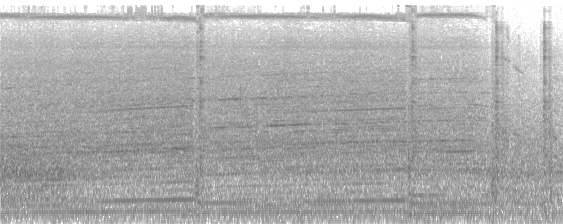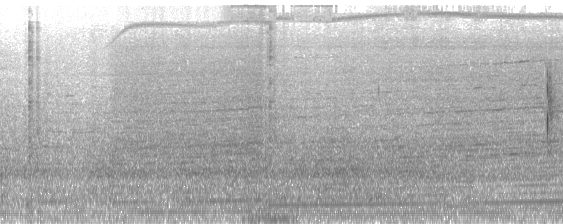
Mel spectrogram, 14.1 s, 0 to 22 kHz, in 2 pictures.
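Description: A BMW M4 GT3 race car in iRacing at Watkins Glen, its engine droning steadily and climbing through the revs, with several sharp gear shifts punctuating the sustained, close-up engine note.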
